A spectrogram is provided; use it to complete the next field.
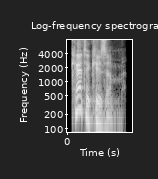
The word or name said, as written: catechism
